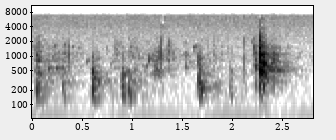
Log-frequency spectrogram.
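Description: A small canoe, its paddling stopped, glides up alongside on arrival at a dock, with a series of soft, irregular water splashes and sloshes, rising briefly louder toward the end. No one speaks.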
